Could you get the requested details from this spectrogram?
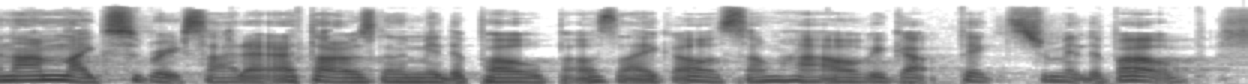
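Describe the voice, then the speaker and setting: A woman's very deep, low voice with vocal fry and fairly even intonation. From Brazil. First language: Portuguese. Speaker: ministry development manager. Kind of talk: interview.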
